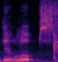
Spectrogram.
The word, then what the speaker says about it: develop: you please the first sentence yes every generation develops a new slant but with the development of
